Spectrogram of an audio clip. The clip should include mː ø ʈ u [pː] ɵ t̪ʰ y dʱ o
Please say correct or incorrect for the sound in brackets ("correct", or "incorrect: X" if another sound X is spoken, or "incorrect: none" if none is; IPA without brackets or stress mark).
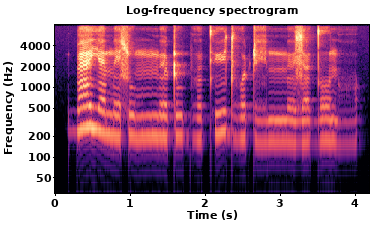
incorrect: bʱ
